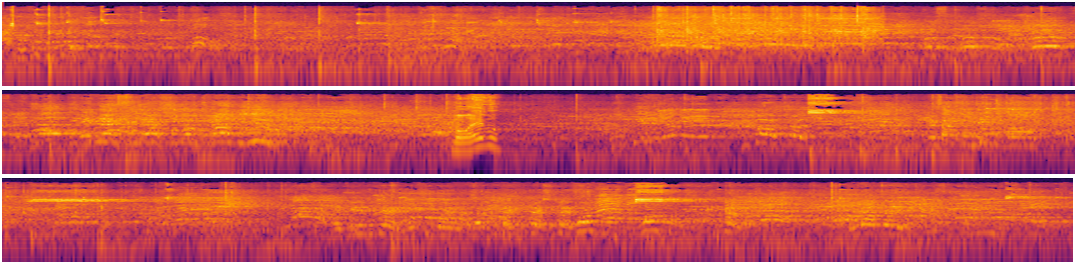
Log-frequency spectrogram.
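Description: Basketball dribbled and bouncing on a hardwood gym floor amid the running of a game, with brief high squeaks and indistinct shouting voices echoing in a large gym hall. The sound breaks off sharply for a moment about halfway through.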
